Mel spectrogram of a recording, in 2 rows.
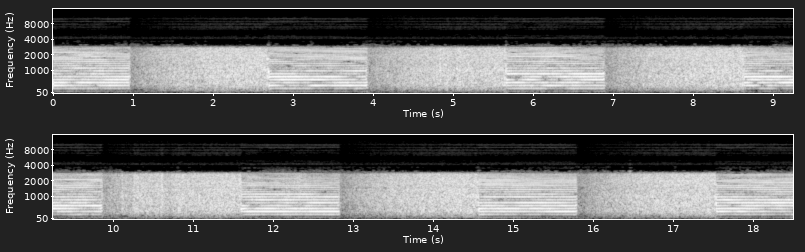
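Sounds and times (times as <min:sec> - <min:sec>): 
harsh droning buzzer tone over a radio channel: 0:00.0 - 0:01.0, 0:02.6 - 0:04.0, 0:05.6 - 0:07.0, 0:08.6 - 0:09.9, 0:11.5 - 0:12.9, 0:14.5 - 0:15.9, 0:17.5 - 0:18.4
radio static hiss: 0:00.0 - 0:18.4.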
